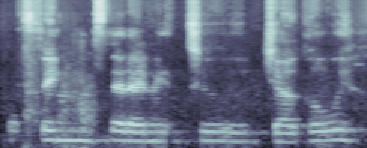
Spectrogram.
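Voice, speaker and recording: On a video call, a young Indonesian university student and trainee teacher practices casual English, pausing to think and often correcting herself. Her voice is on the low side and mellow, with little pitch movement and a measured pace; a little hiss or hum is audible.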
